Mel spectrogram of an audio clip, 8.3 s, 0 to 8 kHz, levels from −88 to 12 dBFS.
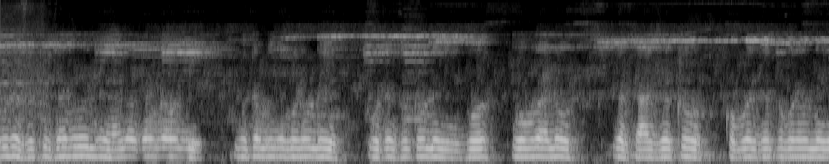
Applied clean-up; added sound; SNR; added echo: none; none; none; none.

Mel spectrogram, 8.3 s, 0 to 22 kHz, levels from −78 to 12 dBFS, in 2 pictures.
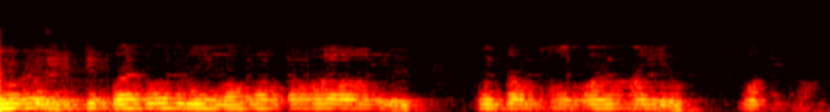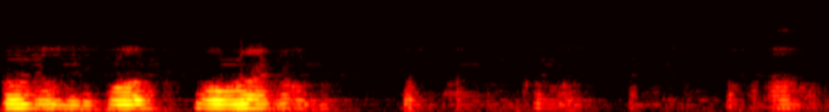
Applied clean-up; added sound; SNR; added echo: neural mask model DeepFilterNet 3.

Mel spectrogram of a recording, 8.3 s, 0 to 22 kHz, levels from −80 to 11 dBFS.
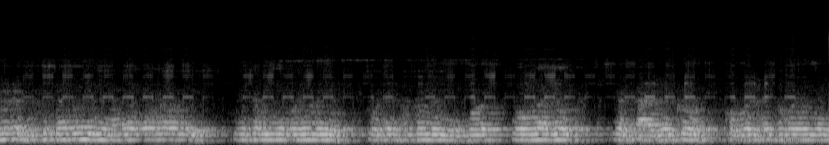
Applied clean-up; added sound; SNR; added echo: neural separator model SepFormer DNS4.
